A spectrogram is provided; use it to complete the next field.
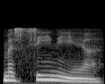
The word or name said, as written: Messenia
